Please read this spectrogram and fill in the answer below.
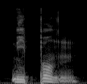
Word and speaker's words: Nippon: This can also be pronounced Nippon, depending on the context.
